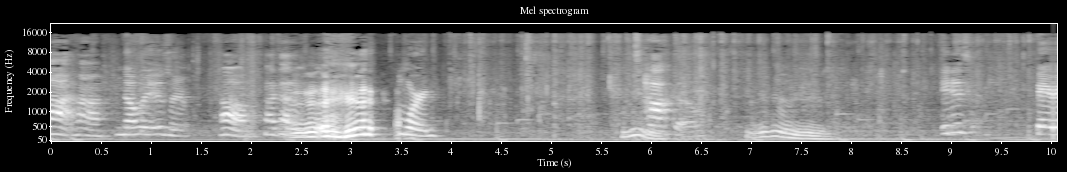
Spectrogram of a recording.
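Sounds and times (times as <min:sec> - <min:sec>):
crunching of crispy taco shell: 0:02.4 - 0:09.9.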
